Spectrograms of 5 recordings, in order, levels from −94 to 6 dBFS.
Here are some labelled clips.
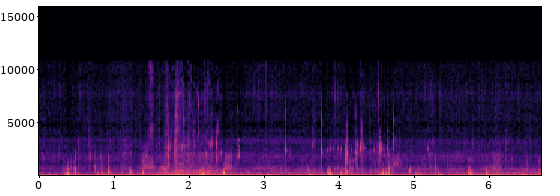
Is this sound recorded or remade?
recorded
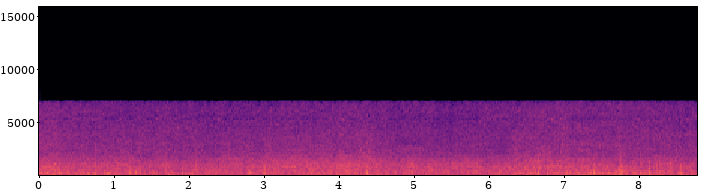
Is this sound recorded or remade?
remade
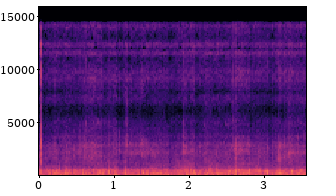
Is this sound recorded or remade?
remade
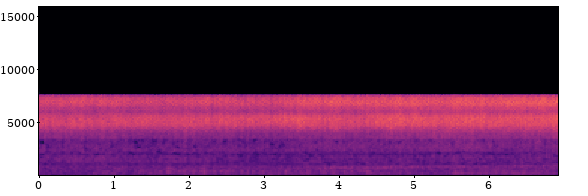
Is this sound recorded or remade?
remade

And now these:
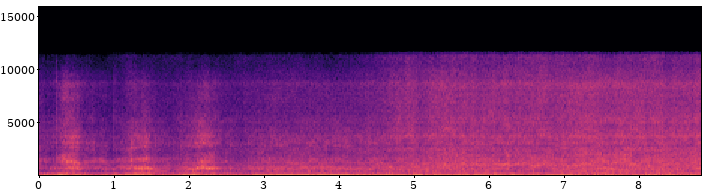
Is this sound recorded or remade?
remade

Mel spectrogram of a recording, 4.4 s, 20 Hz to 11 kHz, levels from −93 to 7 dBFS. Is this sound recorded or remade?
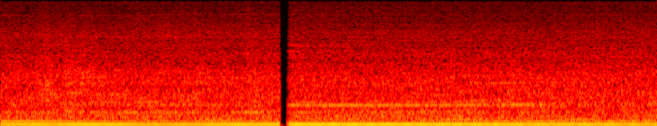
recorded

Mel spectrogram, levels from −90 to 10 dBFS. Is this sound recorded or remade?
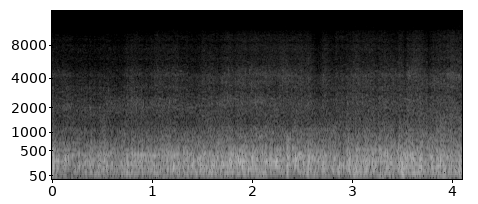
remade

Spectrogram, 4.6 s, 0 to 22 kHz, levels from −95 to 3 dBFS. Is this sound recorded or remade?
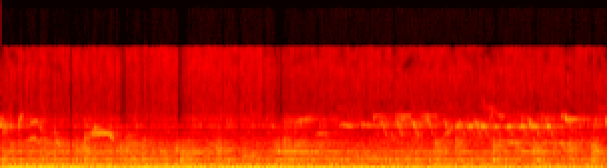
remade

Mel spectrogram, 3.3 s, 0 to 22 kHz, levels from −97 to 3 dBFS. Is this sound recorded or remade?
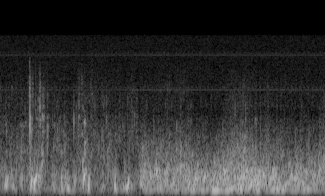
recorded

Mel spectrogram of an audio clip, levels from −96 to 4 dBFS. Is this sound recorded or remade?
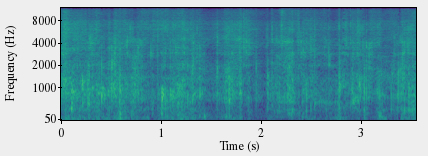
remade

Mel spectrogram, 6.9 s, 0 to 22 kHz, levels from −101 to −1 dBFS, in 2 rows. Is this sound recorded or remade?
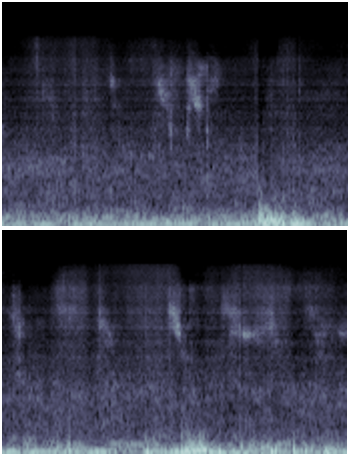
remade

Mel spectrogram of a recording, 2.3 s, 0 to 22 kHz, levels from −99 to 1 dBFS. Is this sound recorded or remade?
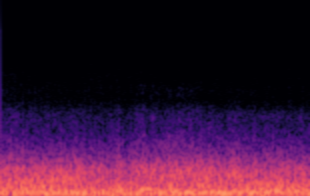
recorded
